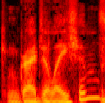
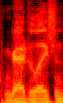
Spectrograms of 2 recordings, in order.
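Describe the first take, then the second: First: The voice rises at the end like a question. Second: The voice falls at the end.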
